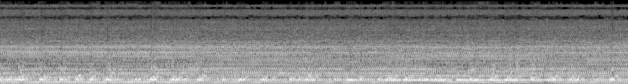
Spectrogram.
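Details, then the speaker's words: Vintage two-stroke outboard (restored then repaired), 5-minute run, started after extra primer pumps; even, buzzy drone at steady speed with no misses or knocks, ran good. "5 minutes are up. It ran good."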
